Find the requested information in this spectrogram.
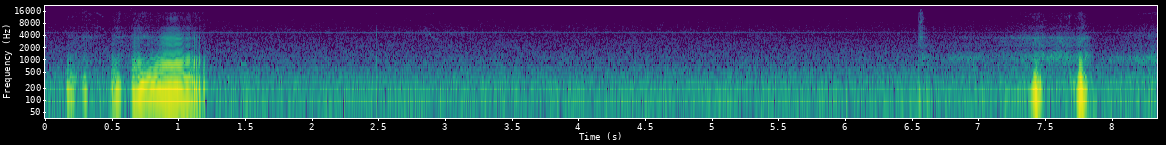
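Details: Sleeping cat snoring: a few soft, snuffly snorts and one short buzzing snore, with quiet gaps between.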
